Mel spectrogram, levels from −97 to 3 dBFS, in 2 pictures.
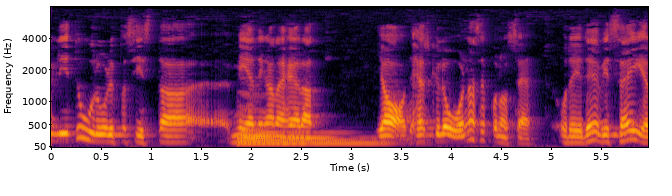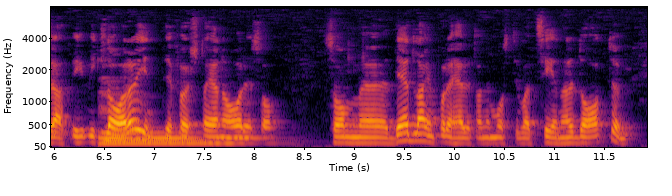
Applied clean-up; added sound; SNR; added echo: classical method log-MMSE.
